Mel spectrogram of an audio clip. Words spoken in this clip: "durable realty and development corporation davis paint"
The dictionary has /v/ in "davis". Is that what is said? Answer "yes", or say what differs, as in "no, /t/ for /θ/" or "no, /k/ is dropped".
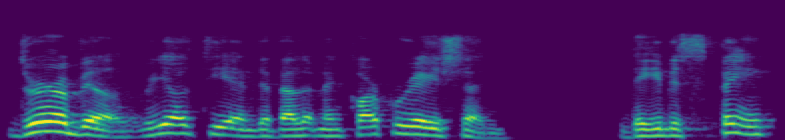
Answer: no, /b/ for /v/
